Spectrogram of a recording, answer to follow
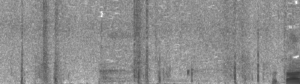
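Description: Footsteps in snow: a handful of short, irregular steps. A man starts speaking just at the end.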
